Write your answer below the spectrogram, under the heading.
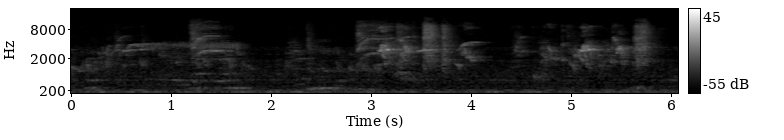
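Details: Caged canaries, sound aimed at breeding stimulation: harsh buzzy squawking phrases and short rough trills in irregular bursts, with quieter gaps between.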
